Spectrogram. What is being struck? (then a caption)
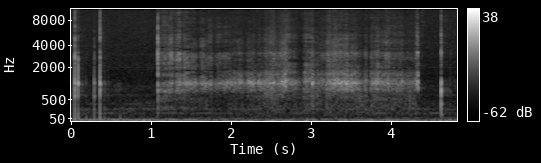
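Upturned plastic bowl. Fingernails scratch and tap the sides of an empty, hollow, translucent pink plastic bowl held upside down. A steady, rasping scratch centered around 1 kHz runs over a low rumble, with a few sharp taps at the start and near the end.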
